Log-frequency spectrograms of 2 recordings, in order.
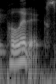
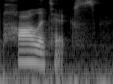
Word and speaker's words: politics: politics according to the rule it would be politics but we pronounce it politics it's an exception the next suffix is iffy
